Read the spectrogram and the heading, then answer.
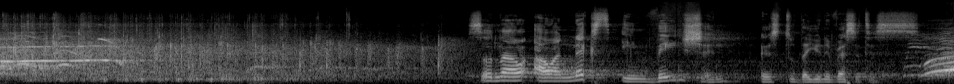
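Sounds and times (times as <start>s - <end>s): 
audience applause at a gathering: 0.0s - 4.6s
speech: 4.8s - 9.4s.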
